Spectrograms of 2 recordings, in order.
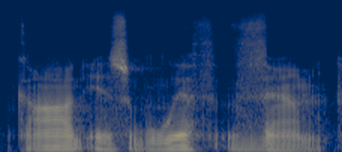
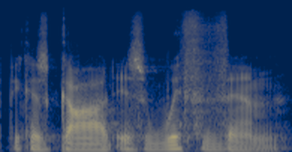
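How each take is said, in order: First: Softer and slow, letting the line settle; soft echo. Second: Said in the usual way. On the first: Acted. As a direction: repeat it hushed, almost to yourself. Repeated line, echoed softly.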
